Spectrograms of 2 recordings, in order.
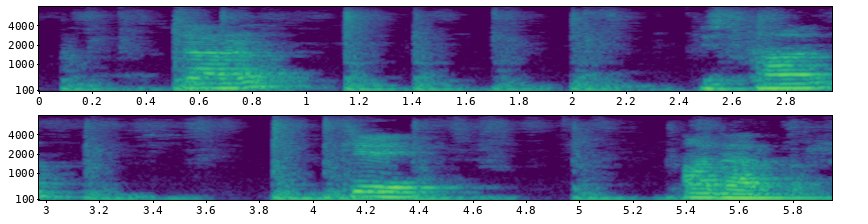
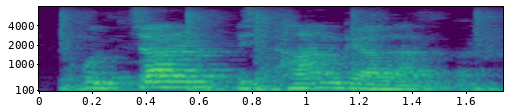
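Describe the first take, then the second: First: One word at a time, much softer, long gaps; "उच्चारण", "स्थान", "के", "आधार पर" each said separately, quiet and slow; slow dictation. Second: Said in the usual way. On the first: Shown as a demonstration. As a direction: read it out for students to write down.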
